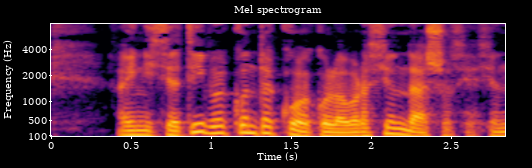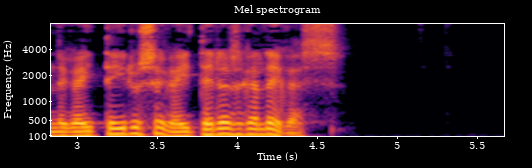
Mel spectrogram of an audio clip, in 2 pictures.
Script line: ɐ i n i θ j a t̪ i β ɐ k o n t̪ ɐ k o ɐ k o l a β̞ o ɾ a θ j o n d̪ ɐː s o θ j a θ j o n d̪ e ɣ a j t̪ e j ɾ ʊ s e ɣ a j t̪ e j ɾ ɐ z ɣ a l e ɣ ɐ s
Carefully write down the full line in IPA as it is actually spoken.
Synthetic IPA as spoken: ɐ i n i θ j a t̪ i β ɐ k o n t̪ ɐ k o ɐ k o l a β̞ o ɾ a θ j o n d̪ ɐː s o θ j a θ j o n d̪ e ɣ a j t̪ e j ɾ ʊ s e ɣ a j t̪ e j ɾ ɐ z ɣ a l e ɣ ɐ s

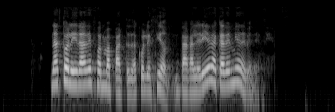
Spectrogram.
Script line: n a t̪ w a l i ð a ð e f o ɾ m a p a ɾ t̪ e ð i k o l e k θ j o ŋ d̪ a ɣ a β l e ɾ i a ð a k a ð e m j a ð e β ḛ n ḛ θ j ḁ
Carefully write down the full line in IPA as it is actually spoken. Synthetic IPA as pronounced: n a t̪ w a l i ð a ð e f o ɾ m a p a ɾ t̪ e ð a k o l e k θ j o n d̪ a ɣ a l e ɾ i a ð a k a ð e m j a ð e β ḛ n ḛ θ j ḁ

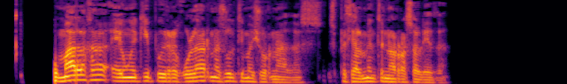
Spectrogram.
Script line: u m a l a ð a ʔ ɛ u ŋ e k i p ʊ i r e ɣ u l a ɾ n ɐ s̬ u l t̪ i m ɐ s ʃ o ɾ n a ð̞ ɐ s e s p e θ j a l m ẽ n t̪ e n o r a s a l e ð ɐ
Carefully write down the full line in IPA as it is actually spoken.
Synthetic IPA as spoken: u m a l a ɣ a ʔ ɛ u ŋ e k i p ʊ i r e ɣ u l a ɾ n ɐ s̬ u l t̪ i m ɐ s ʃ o ɾ n a ð̞ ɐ s e s p e θ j a l m ẽ n t̪ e n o r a s a l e ð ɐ

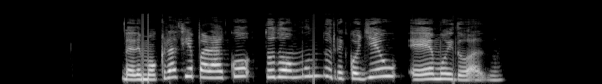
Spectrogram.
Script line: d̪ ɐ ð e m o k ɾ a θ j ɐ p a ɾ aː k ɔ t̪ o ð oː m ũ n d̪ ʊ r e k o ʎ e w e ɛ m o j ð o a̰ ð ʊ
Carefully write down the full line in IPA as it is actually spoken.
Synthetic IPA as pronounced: d̪ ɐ ð e m o k ɾ a θ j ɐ p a ɾ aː k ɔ t̪ o ð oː m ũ n d̪ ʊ r e k o ʎ e w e ɛ m o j ð o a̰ ð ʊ

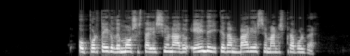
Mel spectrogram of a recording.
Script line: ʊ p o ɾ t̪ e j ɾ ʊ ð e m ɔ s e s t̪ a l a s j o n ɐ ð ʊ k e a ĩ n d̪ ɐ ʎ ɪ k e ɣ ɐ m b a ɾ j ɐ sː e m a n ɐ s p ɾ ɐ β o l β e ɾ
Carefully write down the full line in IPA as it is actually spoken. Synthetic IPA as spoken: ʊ p o ɾ t̪ e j ɾ ʊ ð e m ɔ s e s t̪ a l e s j o n a ð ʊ ʔ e a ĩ n d̪ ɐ ʎ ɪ k e ð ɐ m b a ɾ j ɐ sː e m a n ɐ s p ɾ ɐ β o l β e ɾ

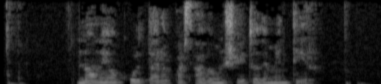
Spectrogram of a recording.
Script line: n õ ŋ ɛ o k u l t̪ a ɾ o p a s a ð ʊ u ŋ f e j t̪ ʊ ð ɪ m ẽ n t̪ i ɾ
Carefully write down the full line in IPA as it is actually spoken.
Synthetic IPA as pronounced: n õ ŋ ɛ o k u l t̪ a ɾ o p a s a ð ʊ u ŋ ʃ e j t̪ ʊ ð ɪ m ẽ n t̪ i ɾ

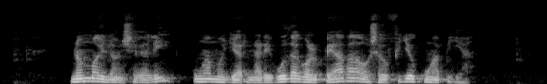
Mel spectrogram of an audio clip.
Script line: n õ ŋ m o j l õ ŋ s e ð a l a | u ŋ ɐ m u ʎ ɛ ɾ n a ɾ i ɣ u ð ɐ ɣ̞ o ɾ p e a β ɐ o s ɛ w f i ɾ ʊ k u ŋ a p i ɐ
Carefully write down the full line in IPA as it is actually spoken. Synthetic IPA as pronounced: n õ ŋ m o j l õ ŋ ʃ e ð a l i | u ŋ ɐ m u ʎ ɛ ɾ n a ɾ i ɣ u ð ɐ ɣ̞ o l p e a β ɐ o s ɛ w f i ʎ ʊ k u ŋ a p i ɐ

